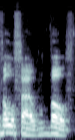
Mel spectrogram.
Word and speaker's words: Wolfe: I mean, I'm saying Wolf because the Dutch media always pronounced it that way, and I start the Dutch commentary with it.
